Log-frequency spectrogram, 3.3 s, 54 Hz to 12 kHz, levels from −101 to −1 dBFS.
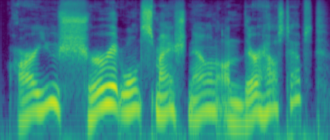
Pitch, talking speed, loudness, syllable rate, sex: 165 Hz, 180 wpm, -19 LUFS, 4.6 syllables/s, male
